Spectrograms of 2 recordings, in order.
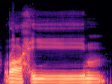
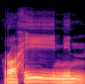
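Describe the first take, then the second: First: The word stops on a silent final m. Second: The word continues past m with an added -in. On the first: The speaker calls it right. "kalau kita berwakaf di huruf mim kita baca rahim" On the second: The speaker calls it wrong. "jangan dibaca rahimin"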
